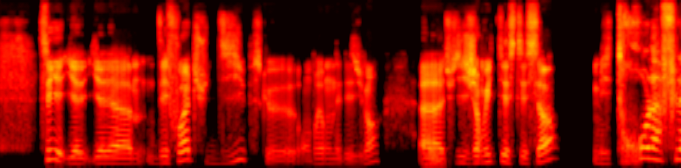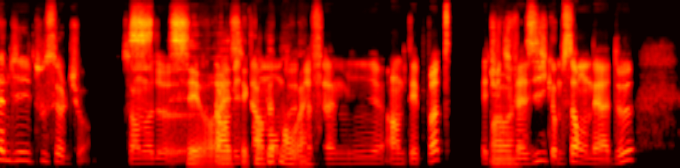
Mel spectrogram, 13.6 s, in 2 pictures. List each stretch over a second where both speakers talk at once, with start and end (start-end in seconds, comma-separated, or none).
8.1-10.0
